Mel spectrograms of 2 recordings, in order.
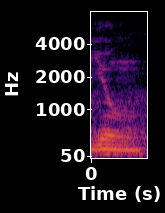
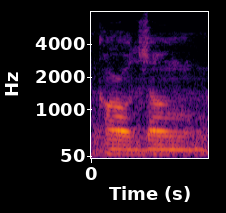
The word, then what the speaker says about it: Jung: into Carl Yung or it's spelled J U N G, but I've heard it's pronounced Yung, Carl Jung, or however you want to say it.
